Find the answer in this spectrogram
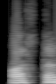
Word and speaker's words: hasta: say to that person, hasta luego. The H again, it will be silent.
